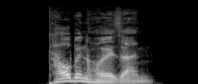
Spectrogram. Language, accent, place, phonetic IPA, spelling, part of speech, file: German, Germany, Berlin, [ˈtaʊ̯bənˌhɔʏ̯zɐn], Taubenhäusern, noun, De-Taubenhäusern.ogg
- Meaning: dative plural of Taubenhaus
